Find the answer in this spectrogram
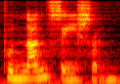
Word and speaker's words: pronunciation: By the way, for verb, okay, it's pronounced with the O, but if it's used as a noun, then it's just pronunciation without O anymore.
